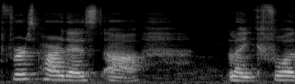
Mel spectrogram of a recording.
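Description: A woman's medium-pitched voice with a Chinese accent and ordinary pitch variation. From China, Jiangxi province. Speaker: MBA student. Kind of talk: interview. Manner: halting.

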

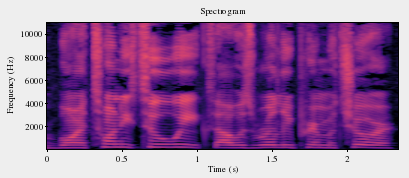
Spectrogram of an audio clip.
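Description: A woman talks with monotone, flat intonation. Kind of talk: spoken word poetry. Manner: rhythmic, rapid, emotionally raw delivery.

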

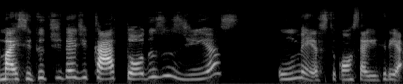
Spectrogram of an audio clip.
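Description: A raised, projected voice with a bright, sharp tone, fairly slow delivery, and a dry, close sound with no echo. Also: woman. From Rio Grande do Sul, Brazil. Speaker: personal trainer. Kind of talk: live mentoring session. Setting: in a car.

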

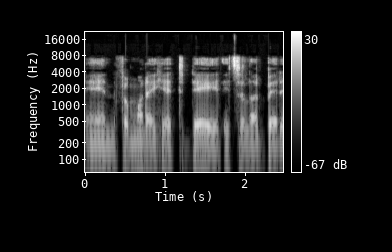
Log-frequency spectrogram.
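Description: Speaking at a moderate pace, a man has a fairly low-pitched voice. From Trinidad. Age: 60s. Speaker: immigrant parent and retiree. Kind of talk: interview. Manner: halting.

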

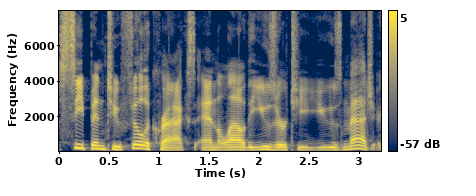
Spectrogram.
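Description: His intonation rises and falls in a lively way. This man keeps a moderate pace. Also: very clean recording, silent background. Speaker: podcast host. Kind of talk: scripted-style podcast explainer. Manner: hesitant, filler words; casual.

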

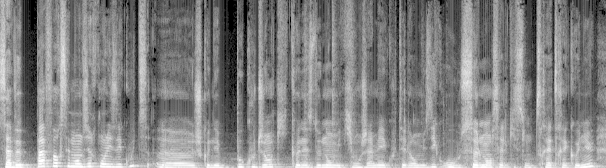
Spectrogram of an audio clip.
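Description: Amid noticeable background noise, a woman speaks at a fairly quick pace and a medium pitch with ordinary pitch variation. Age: 20s. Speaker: university student and K-pop dancer. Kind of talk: radio interview.

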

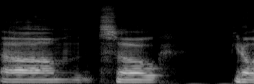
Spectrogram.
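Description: Recorded very cleanly over a silent background, a man with a Swedish accent speaks at a fairly low pitch. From Sweden. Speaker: technology executive. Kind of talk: interview conversation. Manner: halting, many filler words.

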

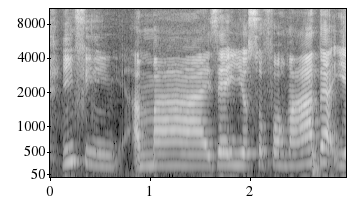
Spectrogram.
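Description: With a Rio de Janeiro accent, a woman speaks at a fairly high pitch in a bright, sharp tone. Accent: Carioca Brazilian Portuguese. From Brazil, Rio de Janeiro. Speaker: marketing professional. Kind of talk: interview.

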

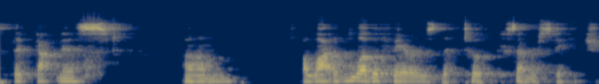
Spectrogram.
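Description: A woman speaks at a very slow pace. Her voice is somewhat breathy, with a dark, mellow tone. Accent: American. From US Midwest, east side of Cleveland, Ohio. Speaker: podcaster sharing recovery story. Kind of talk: recovery meeting talk. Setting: live audience at convention.

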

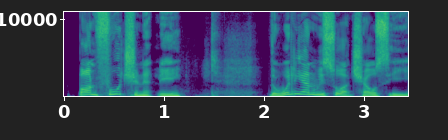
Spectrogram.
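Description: A somewhat breathy voice at a fairly quick pace, in a very clean recording with a silent background and a dry, close sound with no echo. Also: man. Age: 20s. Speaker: football podcast host. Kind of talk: solo post-match reaction podcast.

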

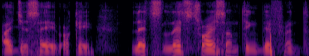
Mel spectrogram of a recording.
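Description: This man has a Romanian accent and a fairly low pitch, speaking at a moderate pace. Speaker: customer success manager. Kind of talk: casual interview. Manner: hesitant, many fillers.

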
